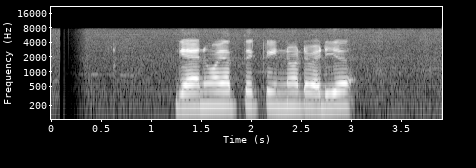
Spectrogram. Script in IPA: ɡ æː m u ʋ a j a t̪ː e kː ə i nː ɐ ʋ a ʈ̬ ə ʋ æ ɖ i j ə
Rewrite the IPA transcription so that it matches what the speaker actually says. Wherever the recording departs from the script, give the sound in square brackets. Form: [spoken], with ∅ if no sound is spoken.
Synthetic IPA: ɡ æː [n] u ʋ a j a t̪ː e kː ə i nː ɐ ʋ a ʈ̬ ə ʋ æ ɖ i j ə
